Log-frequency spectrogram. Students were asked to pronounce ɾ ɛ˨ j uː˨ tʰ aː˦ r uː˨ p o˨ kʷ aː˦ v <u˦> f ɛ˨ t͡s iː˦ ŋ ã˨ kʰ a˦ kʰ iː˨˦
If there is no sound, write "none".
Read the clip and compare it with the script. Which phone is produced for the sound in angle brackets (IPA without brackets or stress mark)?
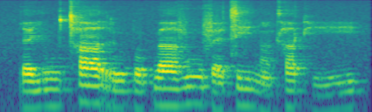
uː˦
